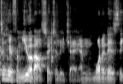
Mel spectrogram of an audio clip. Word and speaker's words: Sotto Luce: No, that's correct. It's Soto Luce. It's Italian, and you got it right.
